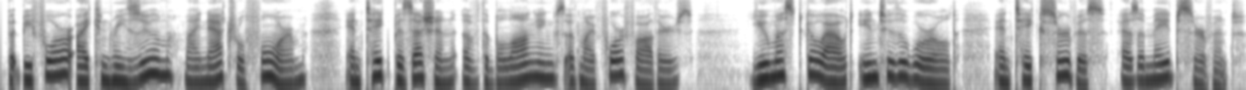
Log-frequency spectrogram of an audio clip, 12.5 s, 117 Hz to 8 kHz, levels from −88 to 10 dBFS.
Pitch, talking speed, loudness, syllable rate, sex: 190 Hz, 145 wpm, -17 LUFS, 4.5 syllables/s, female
